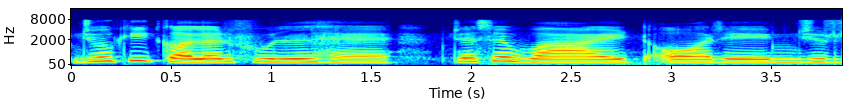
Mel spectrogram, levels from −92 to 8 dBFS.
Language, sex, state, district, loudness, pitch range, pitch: Hindi, female, Jharkhand, Ranchi, -15 LUFS, 195-225 Hz, 205 Hz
